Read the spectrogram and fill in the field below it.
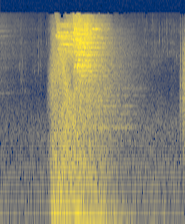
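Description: A magical whoosh swells up and slowly fades.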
